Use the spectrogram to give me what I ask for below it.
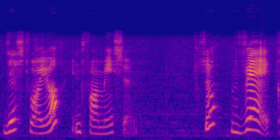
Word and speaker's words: vert: So, vec. Here, T is not pronounced. But in feminine, vect. Here, the whole word is pronounced.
